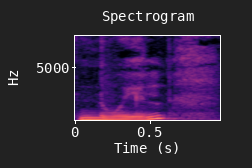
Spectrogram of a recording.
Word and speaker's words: Noël: The main function is to help pronounce 2 adjacent vowels separately rather than blending them into one. So there are 2 examples. The first one is Noël, which means Christmas in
